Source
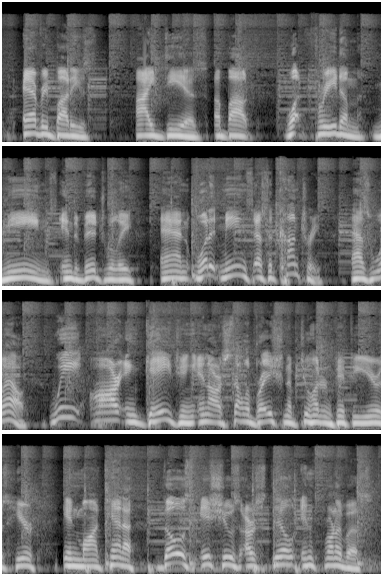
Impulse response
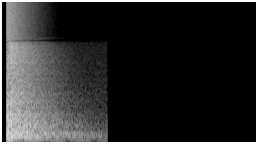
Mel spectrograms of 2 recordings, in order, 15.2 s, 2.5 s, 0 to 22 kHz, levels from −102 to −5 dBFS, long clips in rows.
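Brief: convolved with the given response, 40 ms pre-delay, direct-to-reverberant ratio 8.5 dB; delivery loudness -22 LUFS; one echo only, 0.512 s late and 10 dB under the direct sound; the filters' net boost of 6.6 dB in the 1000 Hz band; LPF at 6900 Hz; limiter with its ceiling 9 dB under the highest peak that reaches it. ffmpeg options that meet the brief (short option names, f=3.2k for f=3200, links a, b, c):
-filter_complex "[0:a]lowpass=6.9k,equalizer=f=1k:t=o:g=8.5,alimiter=limit=-16dB:level=0:latency=1,aecho=1:1:512:0.316,asplit=2[a][b];[1:a]atrim=start_sample=2205,adelay=40[c];[b][c]afir=irnorm=-1:irlink=0,volume=-34dB[d];[a][d]amix=inputs=2:normalize=0,volume=5dB"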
